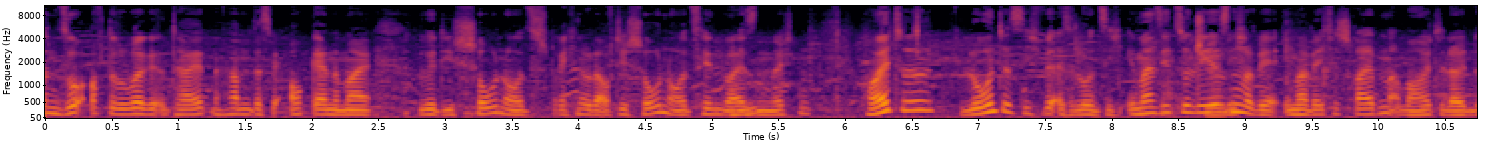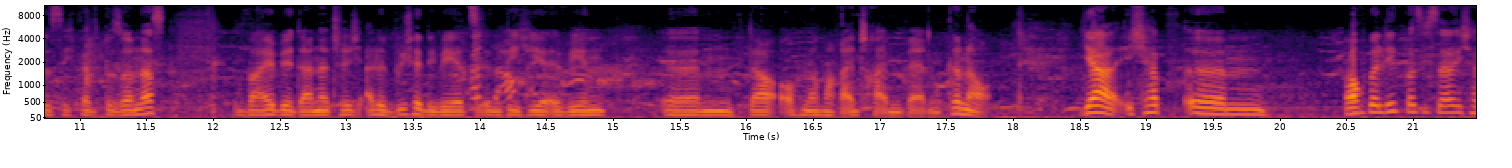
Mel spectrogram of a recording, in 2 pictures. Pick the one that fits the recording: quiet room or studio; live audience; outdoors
outdoors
